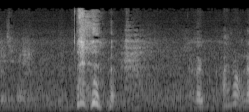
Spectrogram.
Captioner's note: laughing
